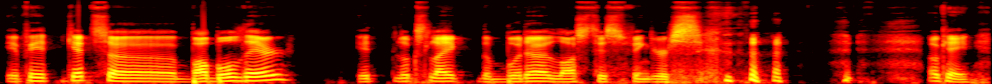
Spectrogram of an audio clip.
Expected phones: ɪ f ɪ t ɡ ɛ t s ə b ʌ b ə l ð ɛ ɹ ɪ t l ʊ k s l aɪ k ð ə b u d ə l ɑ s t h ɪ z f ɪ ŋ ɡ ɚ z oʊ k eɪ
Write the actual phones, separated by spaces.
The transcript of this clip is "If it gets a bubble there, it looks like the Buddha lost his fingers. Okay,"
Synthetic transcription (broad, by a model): ɪ f ɪ t ɡ ɛ t s ə b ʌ b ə l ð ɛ ɹ ɪ t l ʊ k s l aɪ k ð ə b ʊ d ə l ɑ s t h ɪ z f ɪ ŋ ɡ ɚ s oʊ k eɪ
